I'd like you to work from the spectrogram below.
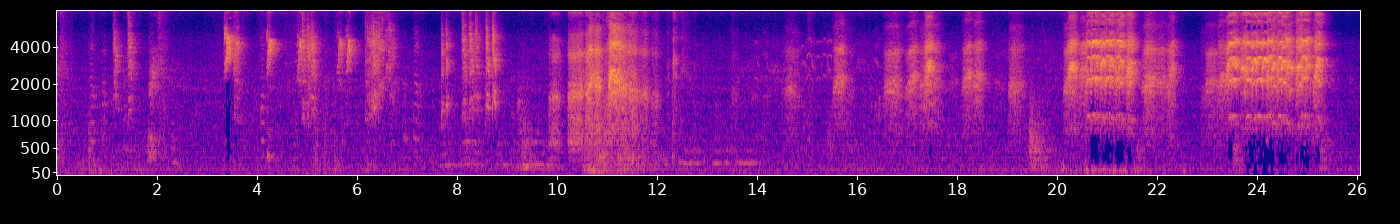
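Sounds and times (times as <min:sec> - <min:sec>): bird giving harsh rasping calls: 0:09.8 - 0:12.1.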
